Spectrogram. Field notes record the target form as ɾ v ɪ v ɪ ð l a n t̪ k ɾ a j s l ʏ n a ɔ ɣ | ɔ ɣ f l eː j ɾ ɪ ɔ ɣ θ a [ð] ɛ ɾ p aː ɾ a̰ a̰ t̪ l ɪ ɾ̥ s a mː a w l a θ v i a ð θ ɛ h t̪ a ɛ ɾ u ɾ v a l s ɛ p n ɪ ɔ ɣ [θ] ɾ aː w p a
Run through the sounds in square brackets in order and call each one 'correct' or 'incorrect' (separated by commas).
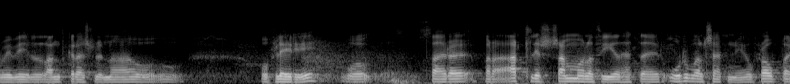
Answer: correct, incorrect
